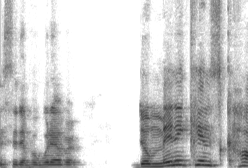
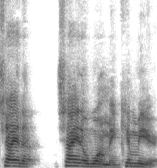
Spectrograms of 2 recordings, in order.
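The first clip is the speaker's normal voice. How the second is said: ordinary talk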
